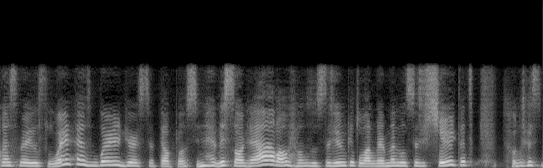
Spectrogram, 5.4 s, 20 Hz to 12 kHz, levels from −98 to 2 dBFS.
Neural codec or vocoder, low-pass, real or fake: codec, 16 kHz, 0.5 kbps, FreqCodec, larger model; 7.2 kHz; fake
